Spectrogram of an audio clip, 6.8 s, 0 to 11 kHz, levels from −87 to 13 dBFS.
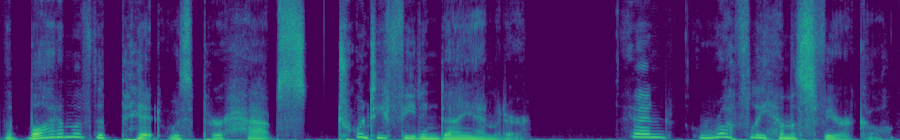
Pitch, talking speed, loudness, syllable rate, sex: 170 Hz, 125 wpm, -20 LUFS, 4.3 syllables/s, male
